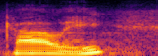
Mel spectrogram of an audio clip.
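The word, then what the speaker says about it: Kālī: said well no there first of all it's Kali the goddess is with a long way Kali and the personality is Kali of the short a so they're pronounced differently but they're also different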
